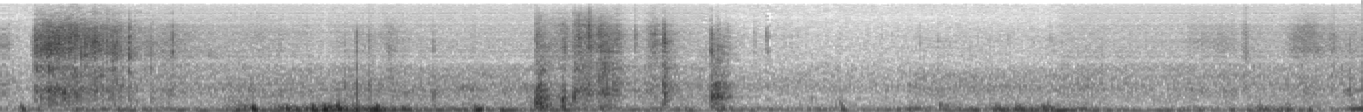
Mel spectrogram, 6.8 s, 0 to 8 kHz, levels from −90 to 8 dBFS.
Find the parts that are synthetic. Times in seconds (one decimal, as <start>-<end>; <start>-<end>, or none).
0.8-3.6; 5.3-6.8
